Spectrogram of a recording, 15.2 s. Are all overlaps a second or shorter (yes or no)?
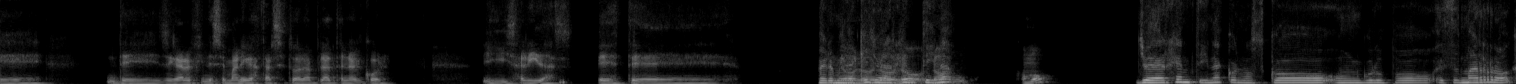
no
